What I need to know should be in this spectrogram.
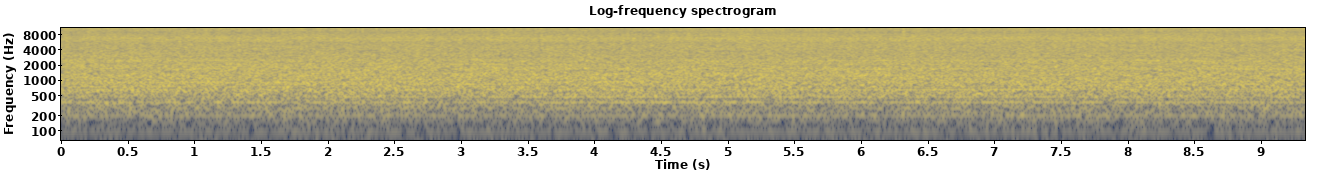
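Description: A combine harvester engine roars steadily close by.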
